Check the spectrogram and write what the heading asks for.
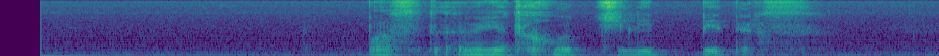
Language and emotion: Russian, neutral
